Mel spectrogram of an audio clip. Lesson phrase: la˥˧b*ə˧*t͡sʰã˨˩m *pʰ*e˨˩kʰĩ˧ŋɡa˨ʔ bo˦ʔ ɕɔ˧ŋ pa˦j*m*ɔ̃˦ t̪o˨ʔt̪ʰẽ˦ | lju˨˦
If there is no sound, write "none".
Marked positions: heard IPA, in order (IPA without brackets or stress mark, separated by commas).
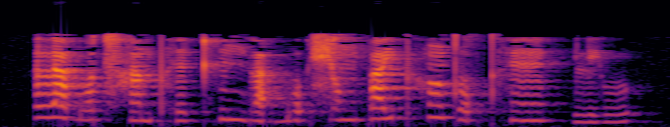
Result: ɔ˧, pʰ, pʰ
